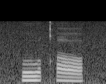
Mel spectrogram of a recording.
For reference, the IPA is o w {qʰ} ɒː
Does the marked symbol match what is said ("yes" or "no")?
yes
